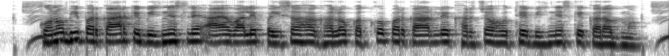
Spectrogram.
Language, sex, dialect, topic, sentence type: Chhattisgarhi, male, Central, banking, statement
